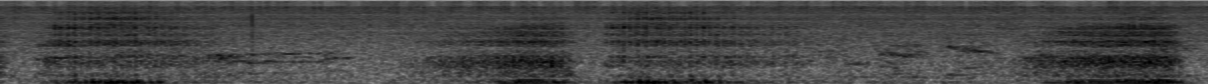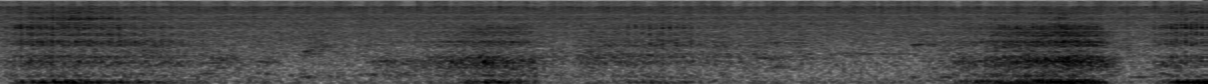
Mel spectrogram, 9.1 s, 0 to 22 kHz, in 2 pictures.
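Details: Deep, rumbling snores in repeated pairs, about 14 a minute, from a sleeping dog; ordinary snoring.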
